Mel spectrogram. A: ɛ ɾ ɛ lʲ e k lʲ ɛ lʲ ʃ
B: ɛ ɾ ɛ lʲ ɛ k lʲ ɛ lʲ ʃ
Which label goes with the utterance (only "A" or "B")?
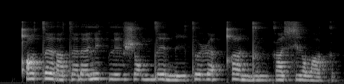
A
